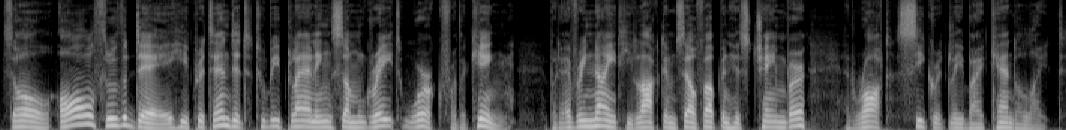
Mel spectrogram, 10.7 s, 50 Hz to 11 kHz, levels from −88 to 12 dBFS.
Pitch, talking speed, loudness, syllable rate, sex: 135 Hz, 180 wpm, -18 LUFS, 4.5 syllables/s, male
